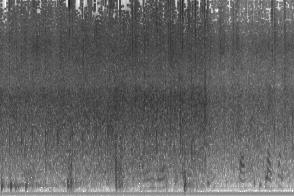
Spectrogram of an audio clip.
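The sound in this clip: Audience applause welcomes someone to the front after a Bible reading. The clapping is steady and dense, with voices talking over it, and it eases slightly toward the end.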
